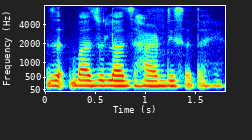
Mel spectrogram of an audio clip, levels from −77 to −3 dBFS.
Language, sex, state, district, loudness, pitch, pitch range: Marathi, female, Maharashtra, Solapur, -14 LUFS, 185 Hz, 185-190 Hz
